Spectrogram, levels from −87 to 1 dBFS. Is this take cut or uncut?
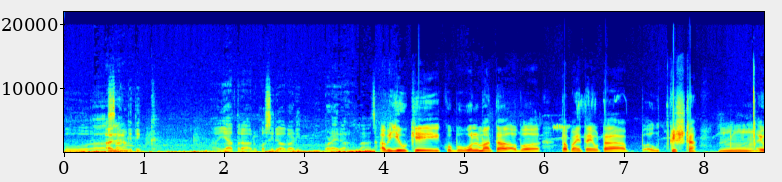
cut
